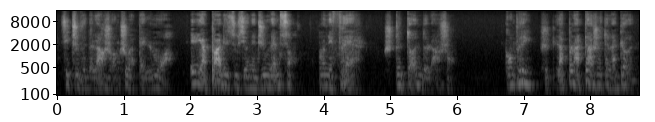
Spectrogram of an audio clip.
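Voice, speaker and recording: A man playing a boy who acts as a mafia little brother, muttering low threats in a comedy sketch. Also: fairly even intonation, normal speed, gravelly, fairly bright tone. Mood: menacing. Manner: low, muttered threats mixed with Spanish words.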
